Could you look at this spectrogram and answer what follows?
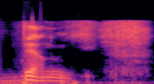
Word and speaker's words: Bernoulli: On vous dit donc que, remarquez, d'après la relation de Bernoulli, alors ça s'écrit Bernoulli, ça se prononce Bernoulli.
